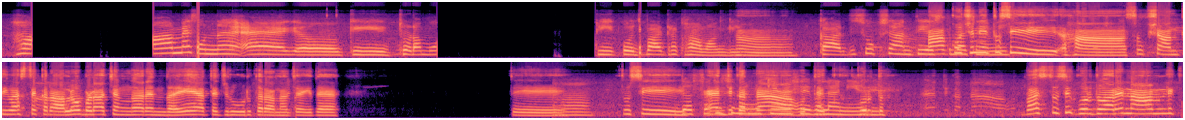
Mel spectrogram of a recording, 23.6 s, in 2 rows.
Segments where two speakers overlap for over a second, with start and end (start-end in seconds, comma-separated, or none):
19.0-20.6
